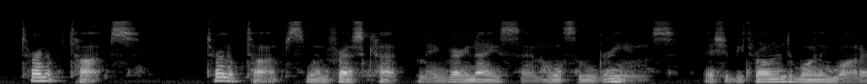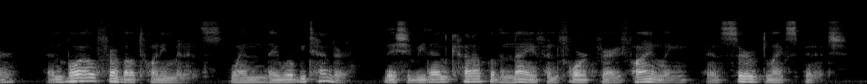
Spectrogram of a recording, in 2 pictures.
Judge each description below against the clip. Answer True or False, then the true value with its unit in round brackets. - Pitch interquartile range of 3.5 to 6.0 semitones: False (3.0 semitones)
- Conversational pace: True (165 wpm)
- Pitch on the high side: False (105 Hz)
